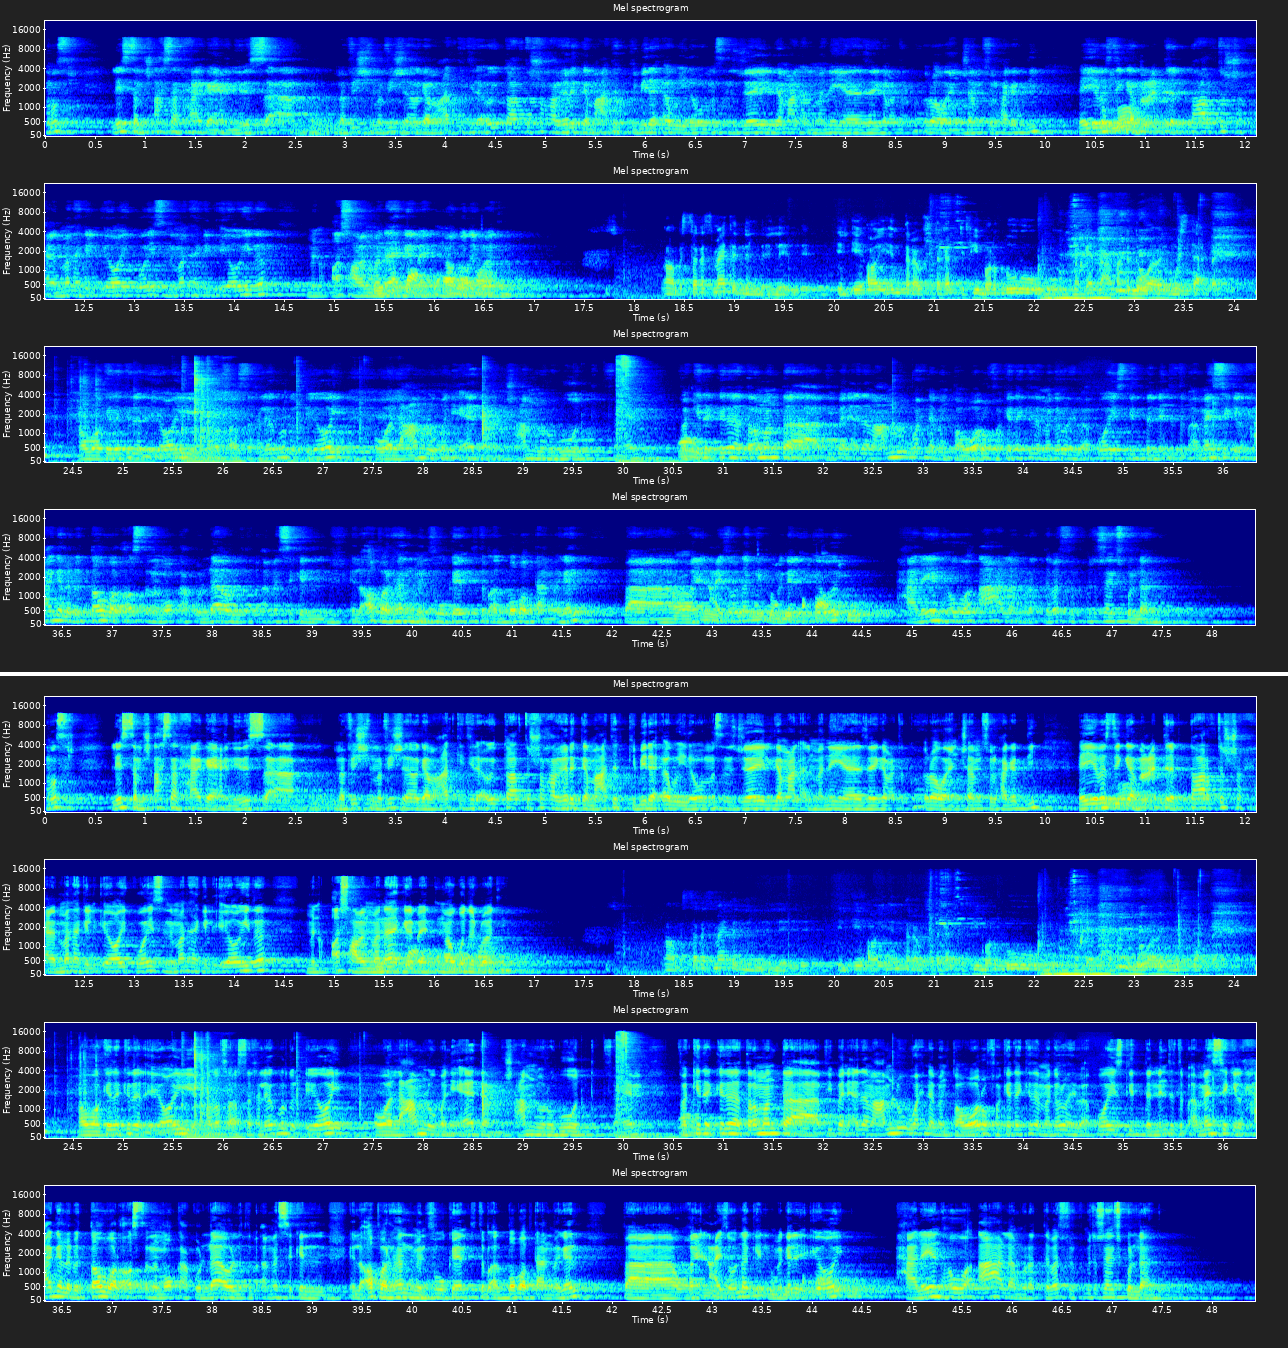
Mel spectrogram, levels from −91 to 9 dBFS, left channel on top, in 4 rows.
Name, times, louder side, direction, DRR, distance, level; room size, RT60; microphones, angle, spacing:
voice 1, 0.0-2.5 2.9-16.8 24.5-27.2 27.5-29.6 29.9-41.8 42.1-44.3 44.8-47.5, right 5 dB, 60° right, 10 dB, 0.5 m, -34 dB
Thunder, 2.4-18.5 18.8-18.9 19.2-19.3 19.6-20.0, equal, 55° left, 2.4 m, -59 dB
voice 2, 10.5-11.1 15.3-16.6 17.5-17.8 18.3-23.9 30.5-30.8 42.6-43.1 43.4-44.5, left 4 dB, 85° left, 9 dB, 0.6 m, -38 dB
sound 1, 17.8-30.6 31.5-31.7 32.1-33.1 33.7-33.8 34.3-35.9, right 1 dB, 10° right, 0.5 m, -41 dB
sound 2, 22.2-29.1, left 2 dB, 10° left, 1.2 m, -45 dB
12.5 x 7.0 x 3.2 m, 2.3 s
head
